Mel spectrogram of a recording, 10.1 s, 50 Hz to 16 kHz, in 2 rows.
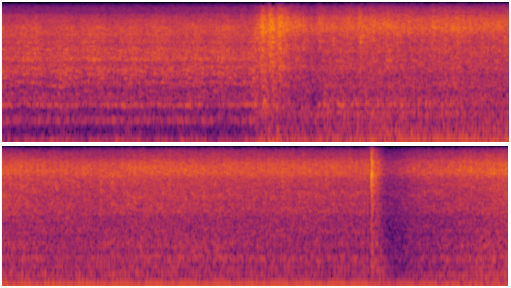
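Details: Square-body truck with Oldsmobile 350 Rocket V8, first start after carburetor rebuild, plug gapping and oil filter change: cranks briefly, catches cleanly into a deep steady idle, no misses or knocks; fuel leak at front noted.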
